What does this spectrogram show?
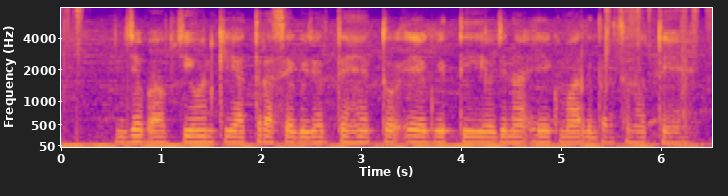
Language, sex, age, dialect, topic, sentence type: Hindi, male, 18-24, Awadhi Bundeli, banking, statement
